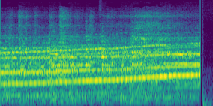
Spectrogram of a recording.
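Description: A single long, high-pitched held tone with overtones over a hiss, its pitch rising slowly and steadily, cutting off suddenly at the end.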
